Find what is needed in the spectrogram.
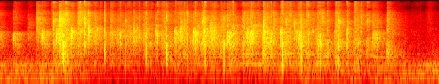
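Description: Audience applauding, building up in the first second and stopping abruptly just before the end.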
